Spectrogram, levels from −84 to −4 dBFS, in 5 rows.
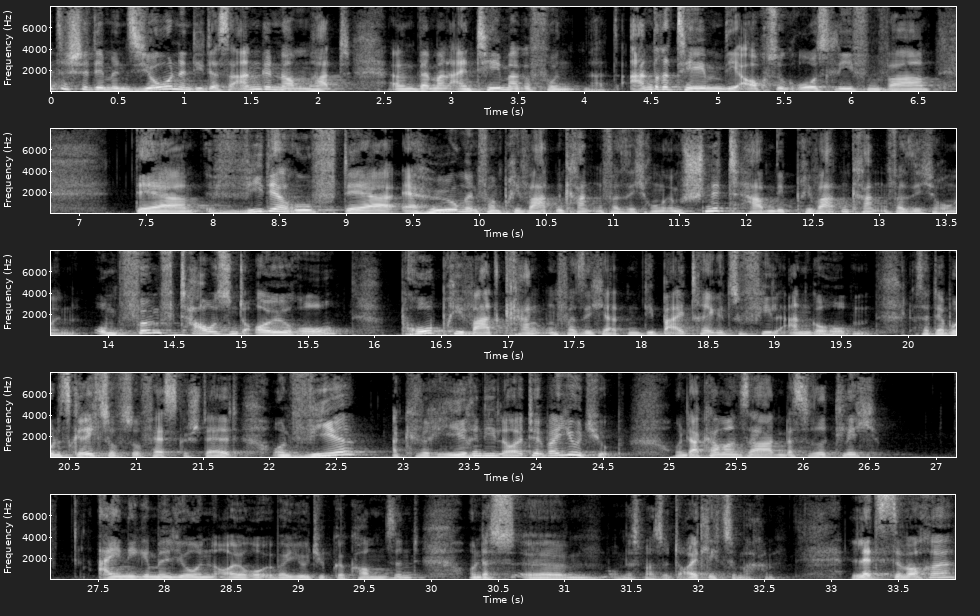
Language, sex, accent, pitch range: German, male, German, 115-155 Hz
